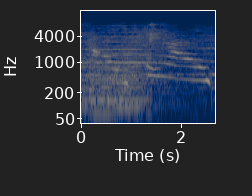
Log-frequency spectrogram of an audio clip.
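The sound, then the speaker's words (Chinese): A human voice mimics a wild cat's meow in a drawn-out, wavering, high-pitched cry that slides and bends for a couple of seconds, fairly loud and alone. “鹧鸪哨学着野猫的叫声，喵”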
